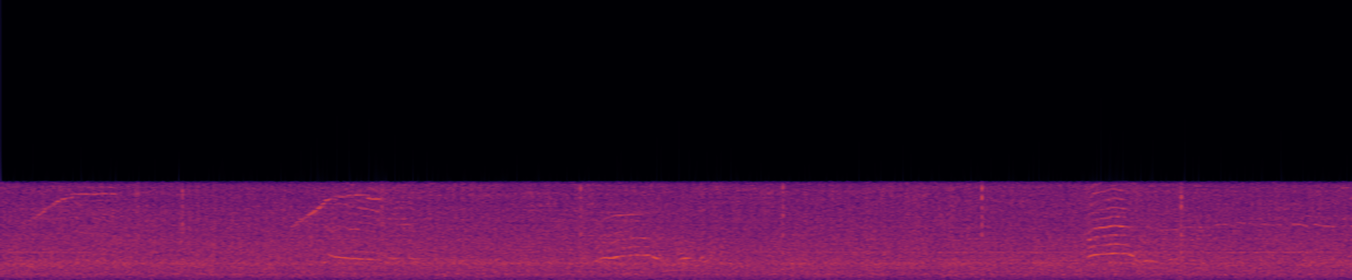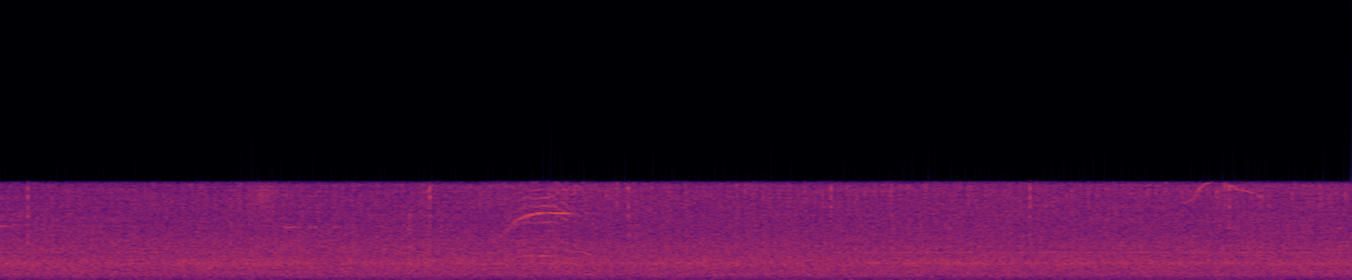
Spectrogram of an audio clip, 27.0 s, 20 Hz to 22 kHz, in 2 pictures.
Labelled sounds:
0.0	1.4	killer whale, Bigg's (transient), 4.1 to 7.6 kHz
2.6	4.5	killer whale, Bigg's (transient), 1.1 to 7.3 kHz
5.9	7.2	killer whale, Bigg's (transient), call T01, 0.51 to 5.7 kHz
10.7	11.9	killer whale, Bigg's (transient), call T01, 1.0 to 8.0 kHz
18.5	19.5	killer whale, 1.3 to 8.0 kHz
25.1	26.4	killer whale, 5.7 to 8.0 kHz

